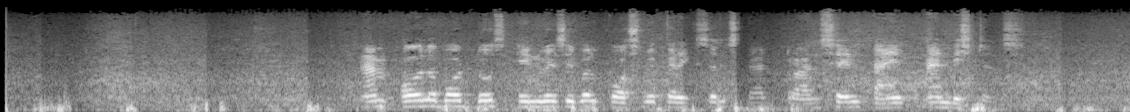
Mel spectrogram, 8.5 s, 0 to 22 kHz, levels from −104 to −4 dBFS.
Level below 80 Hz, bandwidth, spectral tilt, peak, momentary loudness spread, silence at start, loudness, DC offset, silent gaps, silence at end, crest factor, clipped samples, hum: -36 dBFS; 15 kHz; -4.5 dB/octave; 0 dBFS; 17 LU; 0.05 s; -16 LUFS; under 0.1%; none; 0 s; 16 dB; under 0.1%; none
